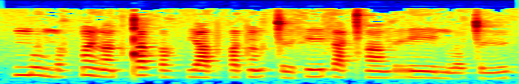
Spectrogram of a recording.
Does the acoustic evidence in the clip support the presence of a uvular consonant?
yes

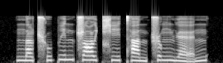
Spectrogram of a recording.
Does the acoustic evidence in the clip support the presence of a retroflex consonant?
yes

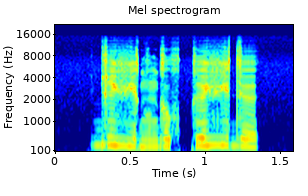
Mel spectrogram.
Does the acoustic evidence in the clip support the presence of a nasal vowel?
yes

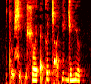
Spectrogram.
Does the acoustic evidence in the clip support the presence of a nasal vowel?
no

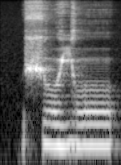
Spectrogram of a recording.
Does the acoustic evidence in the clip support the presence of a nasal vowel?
no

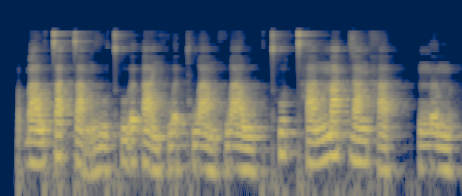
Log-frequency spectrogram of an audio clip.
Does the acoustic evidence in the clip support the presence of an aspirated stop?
yes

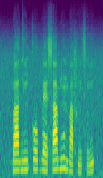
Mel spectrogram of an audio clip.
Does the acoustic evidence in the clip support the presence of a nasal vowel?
yes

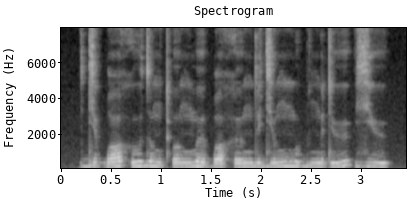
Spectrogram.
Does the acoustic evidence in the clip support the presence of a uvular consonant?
no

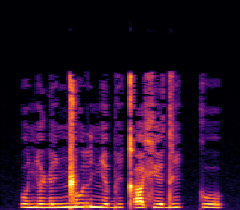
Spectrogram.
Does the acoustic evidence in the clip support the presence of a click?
yes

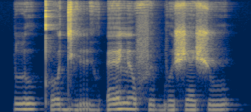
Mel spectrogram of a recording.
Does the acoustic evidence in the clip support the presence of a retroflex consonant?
no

